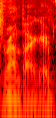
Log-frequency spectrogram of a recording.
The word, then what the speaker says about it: Rumbarger: You can pronounce it literally any way you want. It's fine. Yeah. No, it's seriously, it's Rumbarger.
